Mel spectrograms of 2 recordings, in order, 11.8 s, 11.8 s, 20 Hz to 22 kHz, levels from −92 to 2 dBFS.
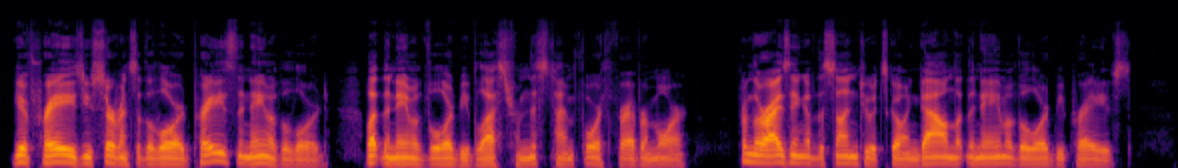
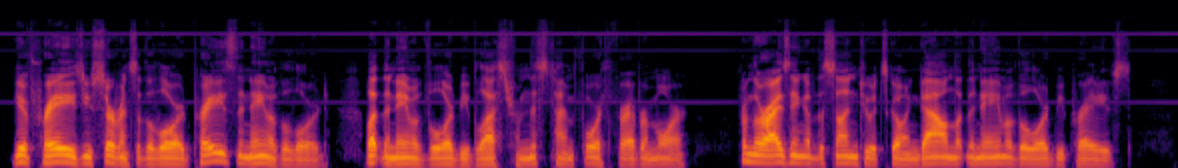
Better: first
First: none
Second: high-pitched whine; faint; throughout; 2 kHz, 35 dB below the speech

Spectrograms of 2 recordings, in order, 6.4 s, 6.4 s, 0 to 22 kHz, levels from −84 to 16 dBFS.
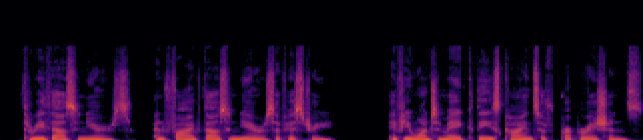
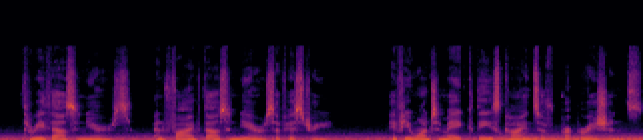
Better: first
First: none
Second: wind noise on the microphone; occasional gusts; 10 dB below the speech

